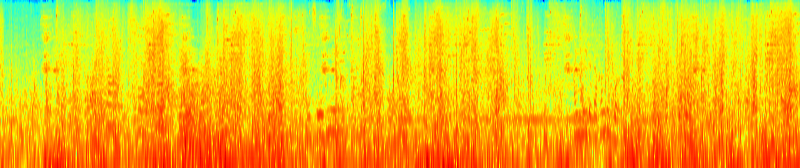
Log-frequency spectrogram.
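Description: Game heroes clash with bursts of magic blasts and hits.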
